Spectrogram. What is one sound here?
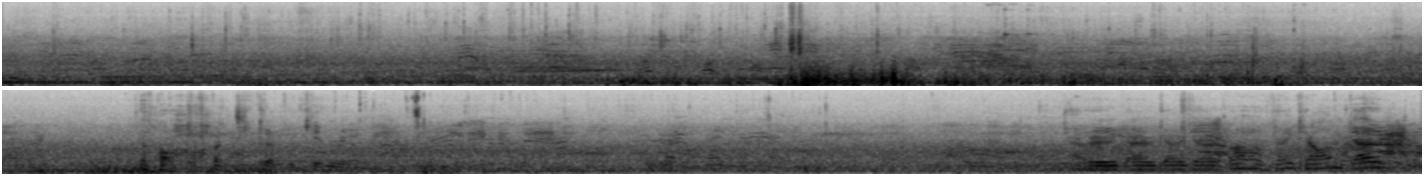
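Young men shout and call out to one another across an open field.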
